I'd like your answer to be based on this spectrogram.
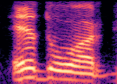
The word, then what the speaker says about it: Eduard: Edward, E-D-U-A-R-D. – You said E-D-U-A-R-D? – Hmm.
